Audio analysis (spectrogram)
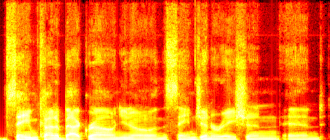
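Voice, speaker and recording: A man in his early forties talking casually as a podcast guest, relaxed, often saying "man" and "dude". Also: lowish voice, normal speed, smooth, dry recording, studio quality. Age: 40s. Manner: laid-back, says "man" and "dude" a lot. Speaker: podcast guest, awards show founder.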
